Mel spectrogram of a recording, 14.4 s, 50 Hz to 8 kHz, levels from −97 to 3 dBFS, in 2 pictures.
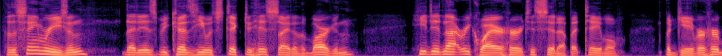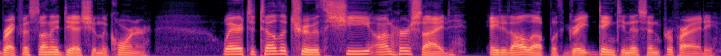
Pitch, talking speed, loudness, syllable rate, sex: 120 Hz, 230 wpm, -18 LUFS, 5.7 syllables/s, male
